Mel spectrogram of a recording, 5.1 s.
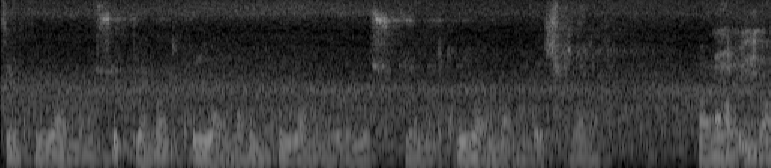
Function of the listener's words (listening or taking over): listening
